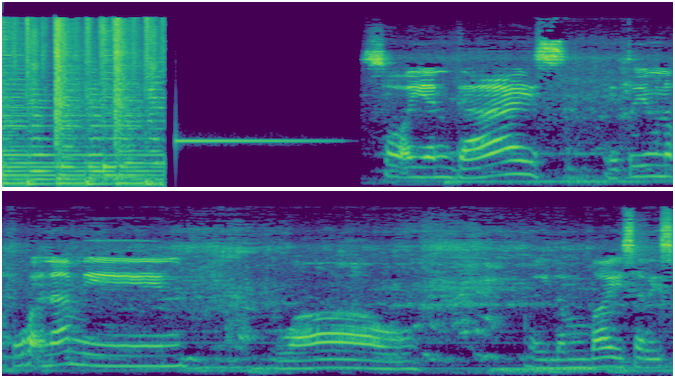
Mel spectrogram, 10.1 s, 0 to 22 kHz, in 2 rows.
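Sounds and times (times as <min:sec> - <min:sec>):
background music: 0:00.0 - 0:01.3
high beep tone: 0:01.3 - 0:02.6.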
